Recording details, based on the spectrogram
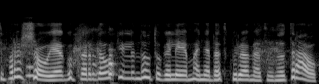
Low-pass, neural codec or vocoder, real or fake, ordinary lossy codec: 7.2 kHz; none; real; Opus, 24 kbps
